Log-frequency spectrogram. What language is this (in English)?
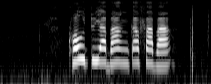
Tswana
